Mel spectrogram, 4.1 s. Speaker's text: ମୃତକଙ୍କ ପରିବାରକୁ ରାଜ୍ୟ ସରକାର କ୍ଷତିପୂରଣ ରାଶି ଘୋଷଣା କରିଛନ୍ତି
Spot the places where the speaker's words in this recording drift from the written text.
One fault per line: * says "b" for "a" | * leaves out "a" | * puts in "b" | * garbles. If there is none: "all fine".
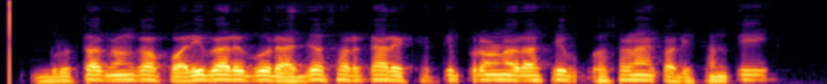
all fine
